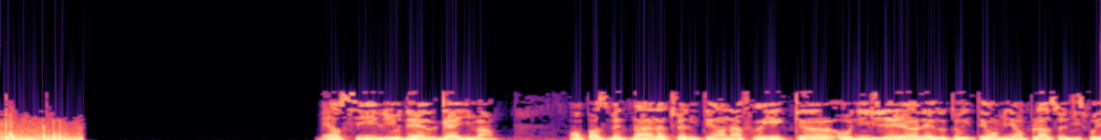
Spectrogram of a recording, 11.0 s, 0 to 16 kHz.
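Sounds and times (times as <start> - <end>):
fireworks exploding: 0.0 - 0.9
speech: 3.2 - 5.0, 5.7 - 11.0.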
